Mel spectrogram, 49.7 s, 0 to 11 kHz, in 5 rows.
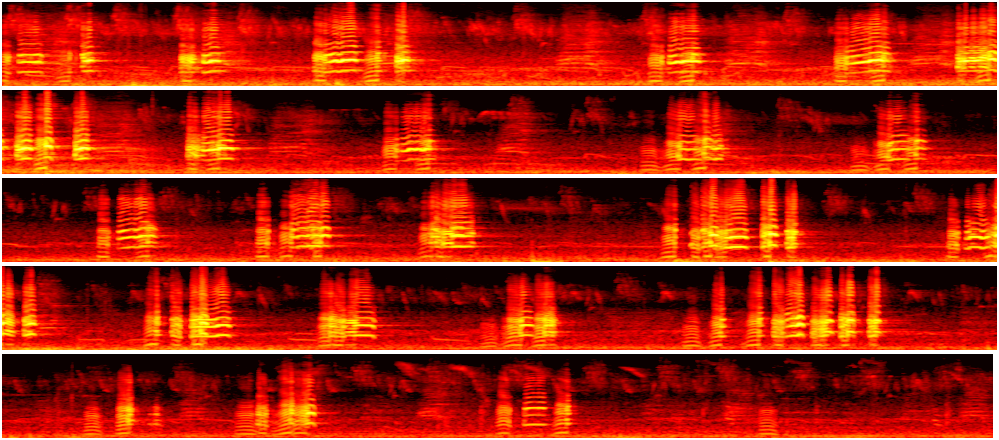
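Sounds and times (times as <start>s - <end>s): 
subdued Canada goose at Debrecen zoo: 0.0s - 15.4s, 16.3s - 17.4s, 18.5s - 19.4s, 20.8s - 21.7s, 22.4s - 24.8s, 26.5s - 28.2s, 29.3s - 30.6s, 31.2s - 33.8s, 34.7s - 35.7s, 36.6s - 38.8s, 40.5s - 43.2s, 43.8s - 45.8s.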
